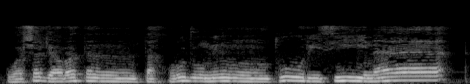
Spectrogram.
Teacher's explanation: قرأ قالون كلمة سيناء بكسر السين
